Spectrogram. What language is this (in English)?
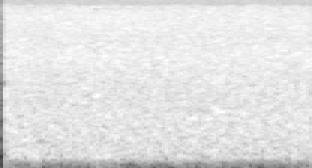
Basque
